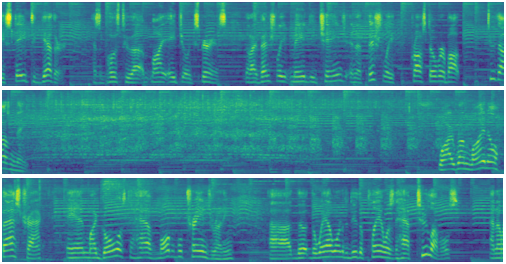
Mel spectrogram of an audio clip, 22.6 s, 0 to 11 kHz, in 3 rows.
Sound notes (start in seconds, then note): 7.9 train whistle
